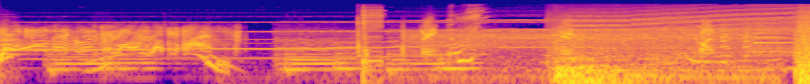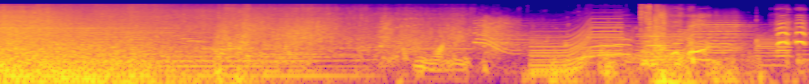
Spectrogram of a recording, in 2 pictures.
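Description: Cartoon soundtrack: music and cartoon vocal noises, then a rising whistle that runs into a loud explosion sound effect about eight seconds in, which dies away over several seconds.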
